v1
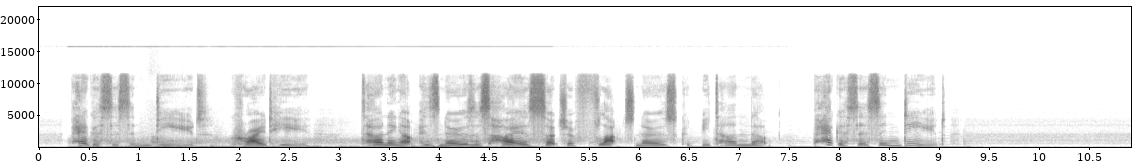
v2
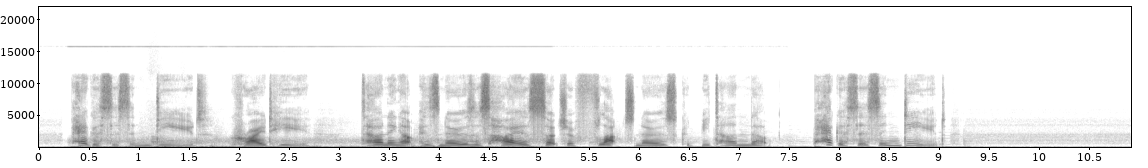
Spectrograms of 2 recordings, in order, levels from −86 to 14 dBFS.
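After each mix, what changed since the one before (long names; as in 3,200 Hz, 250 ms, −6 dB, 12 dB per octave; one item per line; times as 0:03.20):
speech: remove high-pass filter 120 Hz 6 dB per octave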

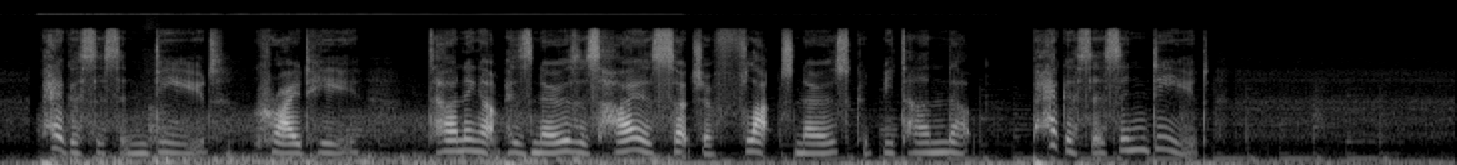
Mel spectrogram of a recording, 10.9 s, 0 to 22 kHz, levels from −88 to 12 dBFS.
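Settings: second sound: entry +1.10 s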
